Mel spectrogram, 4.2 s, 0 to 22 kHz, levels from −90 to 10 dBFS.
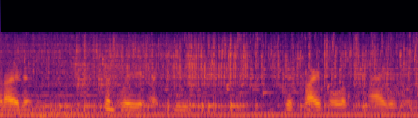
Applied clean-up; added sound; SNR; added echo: none; Toilet flush; 4 dB; none.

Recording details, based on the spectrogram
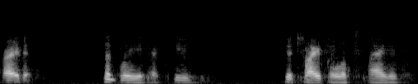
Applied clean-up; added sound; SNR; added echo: neural mask model DeepFilterNet 3.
